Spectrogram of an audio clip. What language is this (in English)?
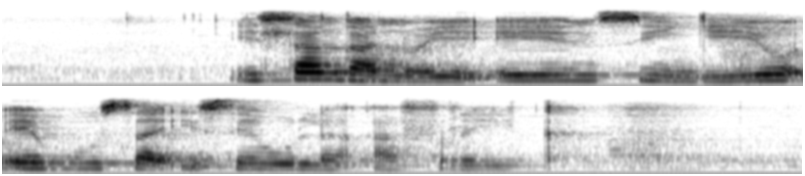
South Ndebele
